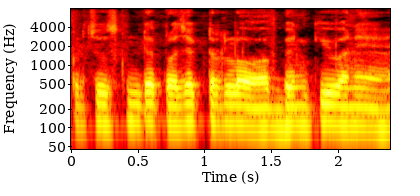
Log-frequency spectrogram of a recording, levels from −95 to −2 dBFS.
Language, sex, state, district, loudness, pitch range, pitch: Telugu, male, Andhra Pradesh, Visakhapatnam, -22 LUFS, 110-120 Hz, 115 Hz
